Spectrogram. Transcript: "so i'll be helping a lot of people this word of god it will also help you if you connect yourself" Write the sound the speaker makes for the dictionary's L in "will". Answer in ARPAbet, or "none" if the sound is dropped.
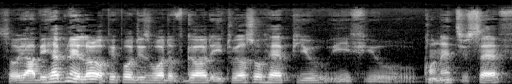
L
